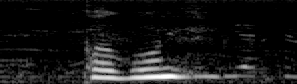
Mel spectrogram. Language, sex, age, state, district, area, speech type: Santali, female, 18-30, Jharkhand, East Singhbhum, rural, spontaneous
